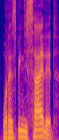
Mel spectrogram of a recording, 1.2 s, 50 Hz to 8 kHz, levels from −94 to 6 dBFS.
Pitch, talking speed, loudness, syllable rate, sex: 115 Hz, 200 wpm, -16 LUFS, 5.6 syllables/s, male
